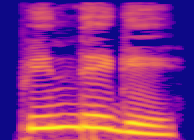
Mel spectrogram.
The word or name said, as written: ಪಿಂತೆಗೆ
